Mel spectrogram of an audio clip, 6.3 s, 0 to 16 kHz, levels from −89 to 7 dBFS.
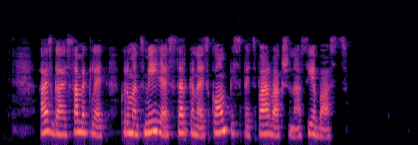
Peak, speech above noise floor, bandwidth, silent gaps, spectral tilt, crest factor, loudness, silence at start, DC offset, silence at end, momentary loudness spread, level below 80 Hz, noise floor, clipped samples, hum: -4 dBFS; over 67 dB; 7 kHz; none; -4 dB/octave; 20 dB; -22 LUFS; 0.25 s; under 0.1%; 1.1 s; 11 LU; -74 dBFS; under -90 dBFS; under 0.1%; none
